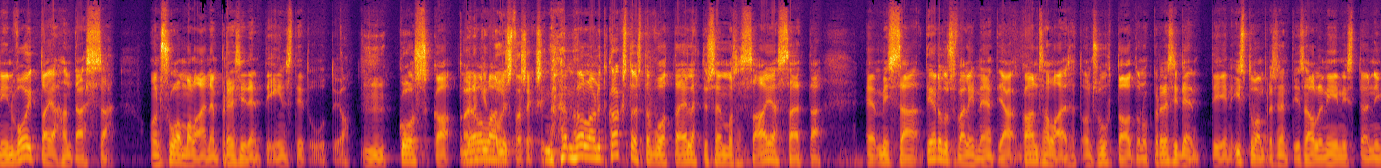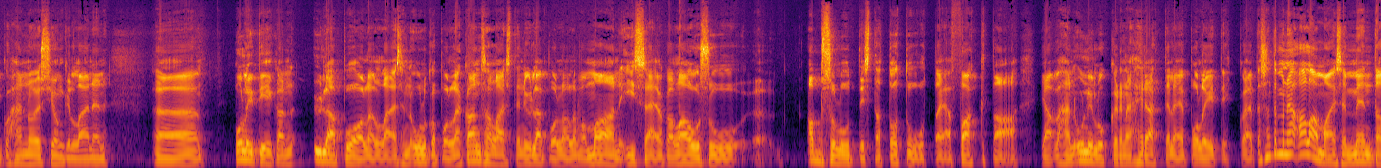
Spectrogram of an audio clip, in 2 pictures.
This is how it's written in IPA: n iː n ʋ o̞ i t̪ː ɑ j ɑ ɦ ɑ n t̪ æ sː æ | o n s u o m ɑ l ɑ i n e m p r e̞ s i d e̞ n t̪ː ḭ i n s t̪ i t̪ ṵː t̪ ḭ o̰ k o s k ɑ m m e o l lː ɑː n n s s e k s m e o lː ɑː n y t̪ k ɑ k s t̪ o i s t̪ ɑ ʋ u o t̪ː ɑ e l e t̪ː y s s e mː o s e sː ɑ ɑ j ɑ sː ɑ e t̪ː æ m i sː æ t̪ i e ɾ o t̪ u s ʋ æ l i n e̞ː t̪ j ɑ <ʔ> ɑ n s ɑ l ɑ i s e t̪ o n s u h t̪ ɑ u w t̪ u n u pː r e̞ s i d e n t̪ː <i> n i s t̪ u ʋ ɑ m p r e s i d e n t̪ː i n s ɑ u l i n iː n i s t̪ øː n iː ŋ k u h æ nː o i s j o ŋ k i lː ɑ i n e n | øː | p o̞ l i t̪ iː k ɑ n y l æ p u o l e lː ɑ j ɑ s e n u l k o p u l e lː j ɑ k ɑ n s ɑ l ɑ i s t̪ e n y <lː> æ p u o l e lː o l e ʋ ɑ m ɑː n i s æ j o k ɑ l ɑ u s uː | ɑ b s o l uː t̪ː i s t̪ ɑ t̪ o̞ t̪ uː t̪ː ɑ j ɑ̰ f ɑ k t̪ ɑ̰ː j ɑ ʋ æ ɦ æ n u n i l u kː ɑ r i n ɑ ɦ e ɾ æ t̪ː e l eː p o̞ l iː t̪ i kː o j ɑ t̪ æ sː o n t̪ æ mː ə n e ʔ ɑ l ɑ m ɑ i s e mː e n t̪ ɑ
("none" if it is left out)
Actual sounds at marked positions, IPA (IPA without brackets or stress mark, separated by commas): k, iː, l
